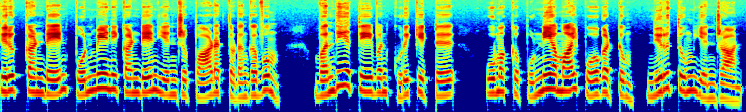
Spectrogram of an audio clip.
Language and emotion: Tamil, neutral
